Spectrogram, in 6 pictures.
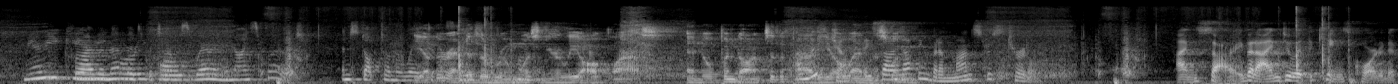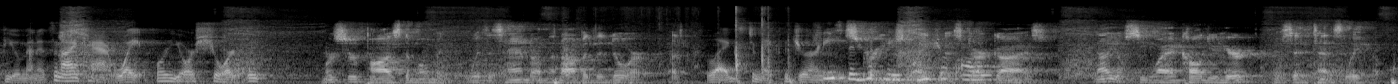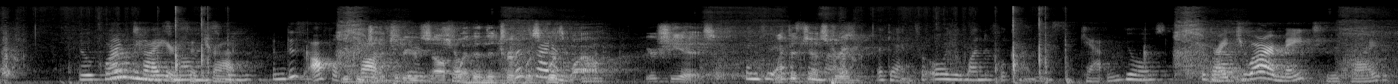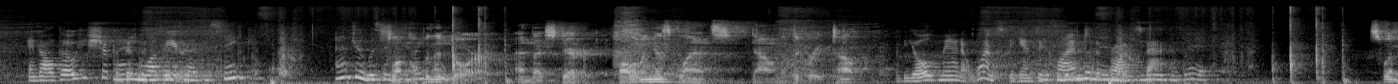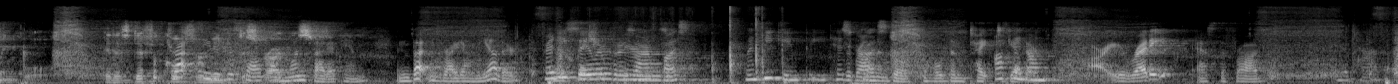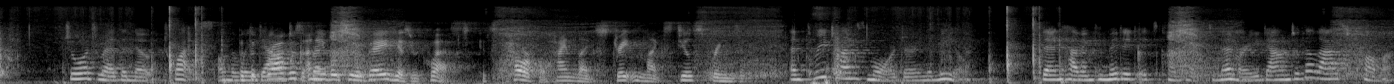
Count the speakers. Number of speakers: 4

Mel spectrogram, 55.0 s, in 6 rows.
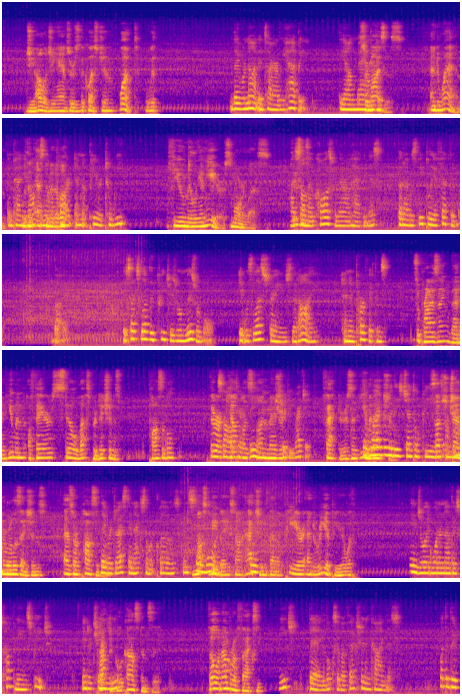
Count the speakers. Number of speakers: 2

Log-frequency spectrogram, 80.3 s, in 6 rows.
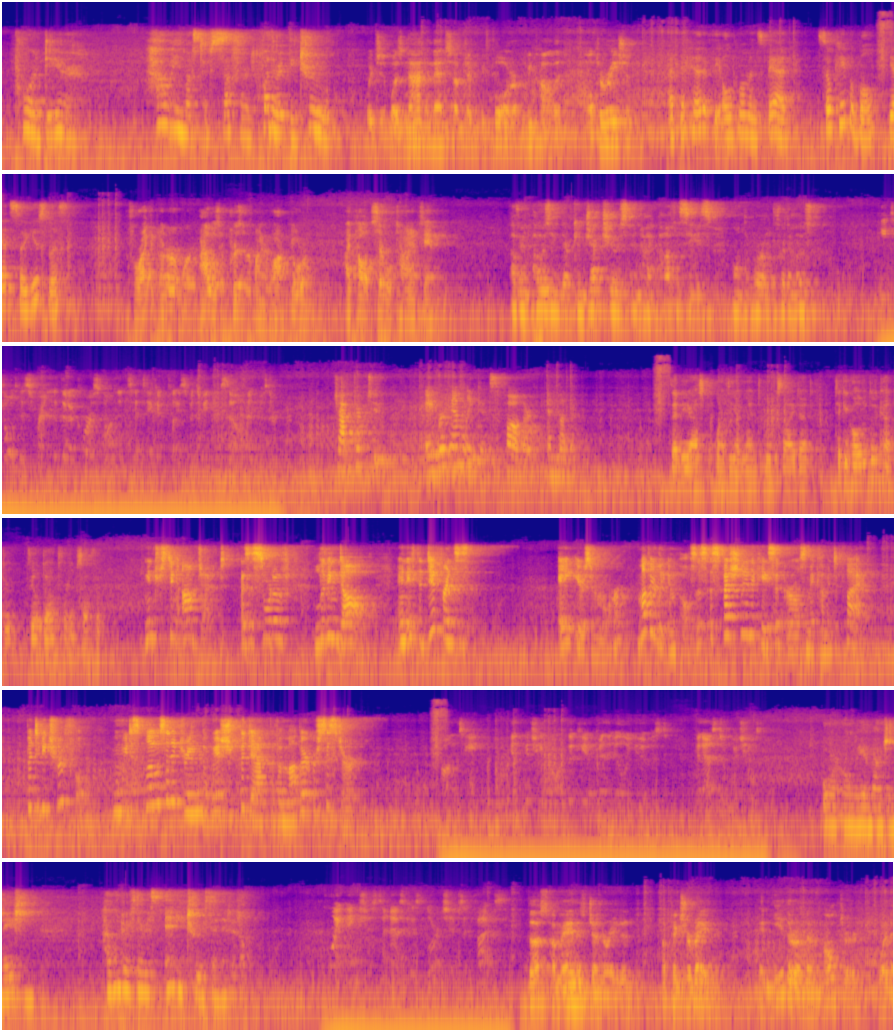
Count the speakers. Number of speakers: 9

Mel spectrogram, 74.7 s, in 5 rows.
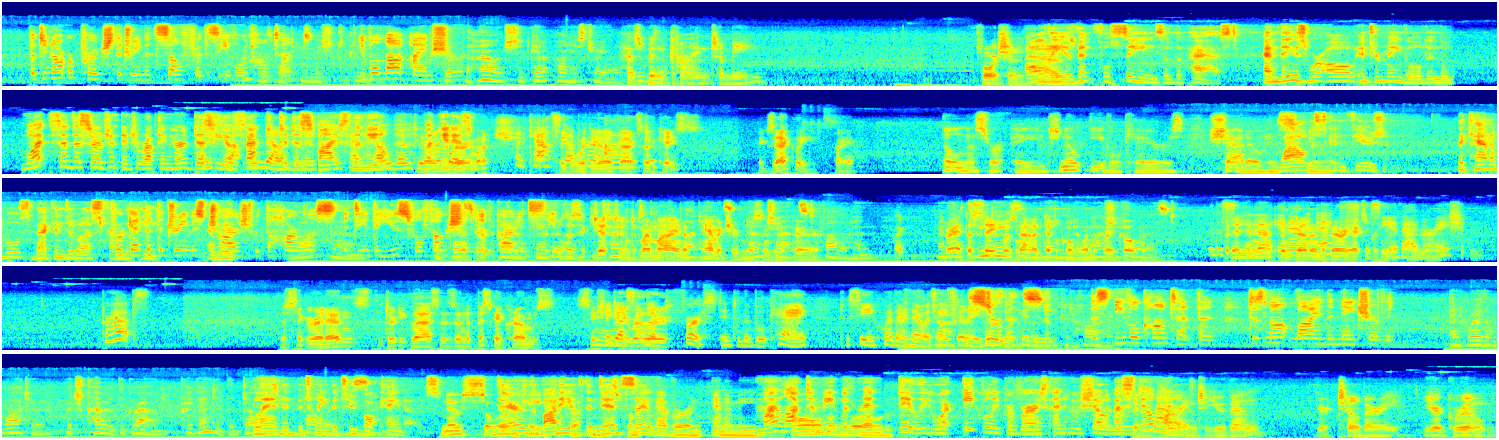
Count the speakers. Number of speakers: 8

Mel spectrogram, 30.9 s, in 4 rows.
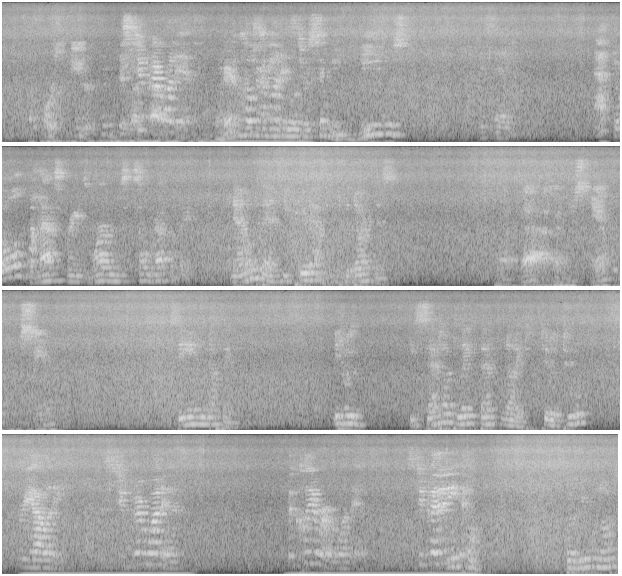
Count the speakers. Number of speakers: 6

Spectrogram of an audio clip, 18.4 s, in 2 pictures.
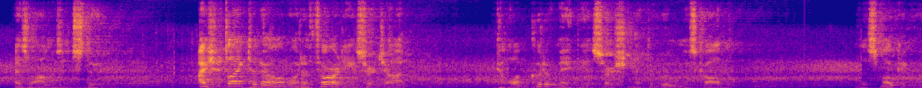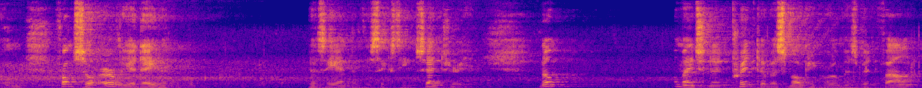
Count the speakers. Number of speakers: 1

